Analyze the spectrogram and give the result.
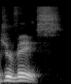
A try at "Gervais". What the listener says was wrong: No S, Gervais.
